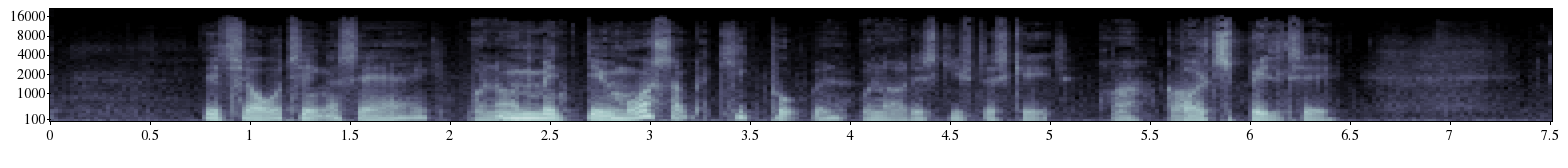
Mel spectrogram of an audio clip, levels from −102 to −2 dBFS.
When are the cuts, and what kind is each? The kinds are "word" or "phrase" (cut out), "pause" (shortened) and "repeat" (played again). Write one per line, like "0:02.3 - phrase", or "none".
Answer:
0:02.8 - phrase
0:05.2 - pause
